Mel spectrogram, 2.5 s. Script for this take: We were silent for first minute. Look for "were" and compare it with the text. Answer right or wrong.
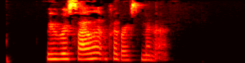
right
